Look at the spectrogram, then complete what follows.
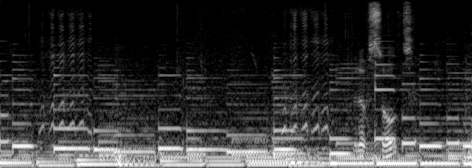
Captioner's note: bleating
